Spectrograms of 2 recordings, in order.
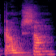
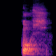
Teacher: pérdida de M final como siempre, y luego monoptongación del diptongo au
